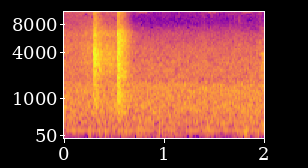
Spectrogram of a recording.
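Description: Telescoping metal trolley handle of a portable speaker being worked, giving two sharp clacks about a quarter second apart.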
